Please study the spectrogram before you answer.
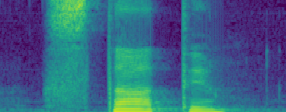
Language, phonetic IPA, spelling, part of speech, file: Ukrainian, [ˈstate], стати, verb, Uk-стати.ogg
- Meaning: to become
